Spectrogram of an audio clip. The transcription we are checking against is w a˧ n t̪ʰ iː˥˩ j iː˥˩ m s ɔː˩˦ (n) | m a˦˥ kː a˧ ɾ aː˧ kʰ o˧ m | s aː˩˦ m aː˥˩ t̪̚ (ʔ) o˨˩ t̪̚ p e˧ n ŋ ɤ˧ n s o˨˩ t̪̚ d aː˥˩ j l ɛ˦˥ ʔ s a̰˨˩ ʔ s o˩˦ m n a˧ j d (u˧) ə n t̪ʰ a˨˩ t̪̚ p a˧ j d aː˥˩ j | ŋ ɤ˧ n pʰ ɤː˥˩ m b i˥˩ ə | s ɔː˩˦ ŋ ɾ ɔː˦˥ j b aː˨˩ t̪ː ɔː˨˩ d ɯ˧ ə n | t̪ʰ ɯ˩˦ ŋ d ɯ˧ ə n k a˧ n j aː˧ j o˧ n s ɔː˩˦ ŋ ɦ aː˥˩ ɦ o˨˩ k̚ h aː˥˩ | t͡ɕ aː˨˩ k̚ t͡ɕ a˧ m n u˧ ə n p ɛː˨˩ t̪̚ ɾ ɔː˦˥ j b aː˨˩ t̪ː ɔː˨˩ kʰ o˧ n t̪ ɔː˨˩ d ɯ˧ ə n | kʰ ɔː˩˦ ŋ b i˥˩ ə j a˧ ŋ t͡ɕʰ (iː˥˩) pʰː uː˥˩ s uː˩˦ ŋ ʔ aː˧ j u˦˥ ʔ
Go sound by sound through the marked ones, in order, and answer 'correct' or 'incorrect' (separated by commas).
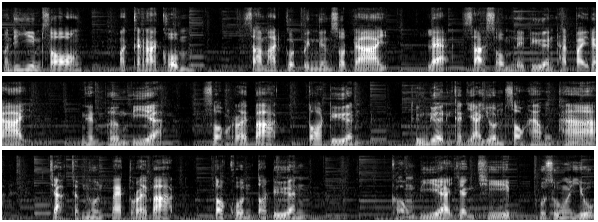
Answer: incorrect, incorrect, incorrect, correct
